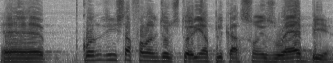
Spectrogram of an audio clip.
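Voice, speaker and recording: A man with a Rio de Janeiro accent talks at a fairly quick pace and a medium pitch. Noticeable background noise runs underneath. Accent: Rio de Janeiro (carioca) accent, noticeable. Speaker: security consultant / conference speaker. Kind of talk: conference talk. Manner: hesitant, many fillers.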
